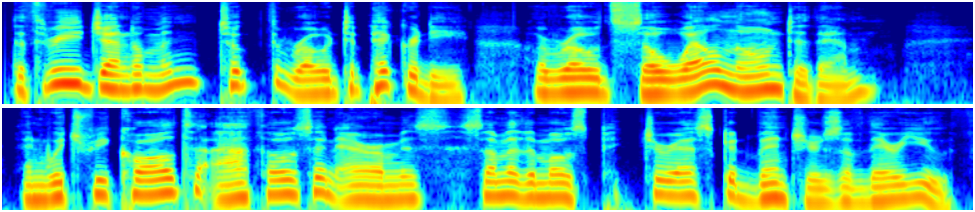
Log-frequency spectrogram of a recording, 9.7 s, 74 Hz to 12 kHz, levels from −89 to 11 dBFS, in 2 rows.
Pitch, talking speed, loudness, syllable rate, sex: 145 Hz, 190 wpm, -17 LUFS, 5.4 syllables/s, male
